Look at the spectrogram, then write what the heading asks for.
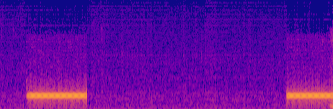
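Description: A telephone dial tone sounds before a call is placed: a steady, loud, unbroken hum in two stretches, separated by a long quiet gap filled only with faint hiss.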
